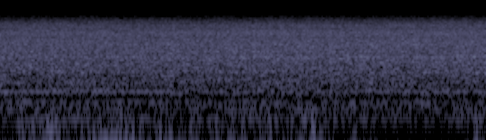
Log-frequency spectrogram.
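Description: Steady hiss of a running electric fan, with a faint even hum under it.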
